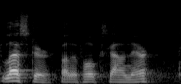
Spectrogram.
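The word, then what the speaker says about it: Leicester: little town of Lester it looks like leester but it's pronounced Lester by the folks down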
